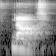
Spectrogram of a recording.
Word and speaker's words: Naz: Naz or Nas? How are you pronouncing it? Nas. Perfect.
